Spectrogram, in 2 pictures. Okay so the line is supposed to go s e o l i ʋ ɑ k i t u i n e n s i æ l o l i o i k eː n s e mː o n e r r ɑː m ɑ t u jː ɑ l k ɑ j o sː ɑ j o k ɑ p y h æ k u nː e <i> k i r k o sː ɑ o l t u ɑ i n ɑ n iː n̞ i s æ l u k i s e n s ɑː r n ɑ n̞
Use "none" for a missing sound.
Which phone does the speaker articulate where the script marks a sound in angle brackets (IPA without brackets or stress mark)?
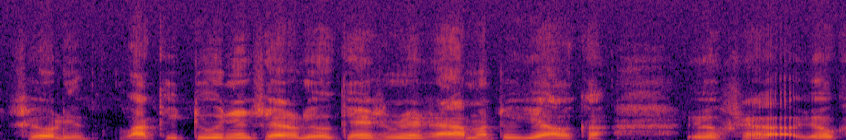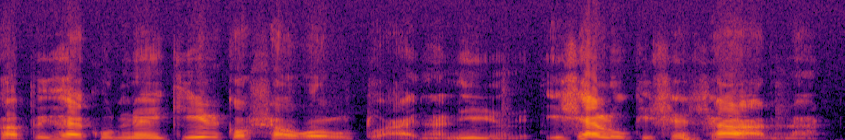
i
